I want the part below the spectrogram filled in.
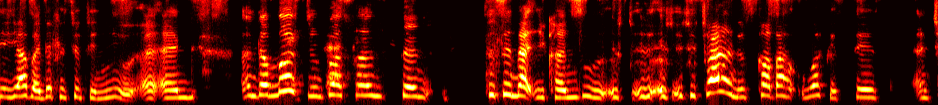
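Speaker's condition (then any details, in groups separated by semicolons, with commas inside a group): Cerebral palsy; brain damage cause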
